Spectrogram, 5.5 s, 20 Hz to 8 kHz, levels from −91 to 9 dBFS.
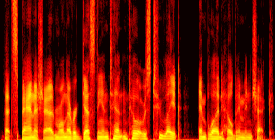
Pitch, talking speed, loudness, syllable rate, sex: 110 Hz, 195 wpm, -19 LUFS, 5.0 syllables/s, male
